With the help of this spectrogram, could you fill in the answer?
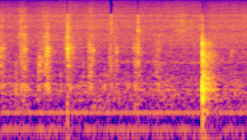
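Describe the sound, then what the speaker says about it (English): Onions and shallots sautéing in an Instant Pot, with a soft sizzle under scattered spoon stirs and light scrapes against the pot, one sharper clack near the end. "my onions and shallots are really cooking away"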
